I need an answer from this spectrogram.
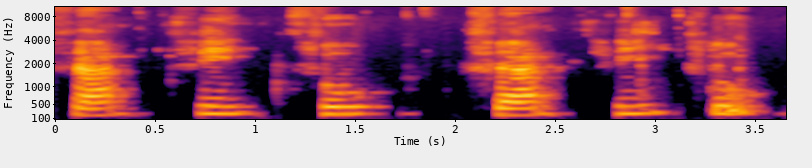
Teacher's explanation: জিহ্বার আগা, উপরের দাঁতের আগা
